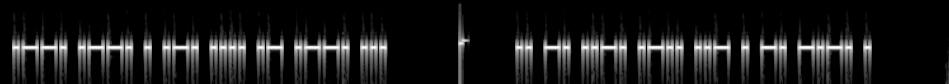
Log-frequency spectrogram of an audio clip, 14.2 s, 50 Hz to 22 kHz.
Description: Morse code, heard as a keyed tone, about 17 wpm, 700 Hz. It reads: PPERHAPS INFLUENCE
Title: Sentences from Top 1100 Words - New Word Drill Alt - 17wpm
